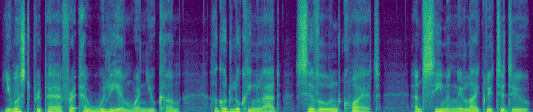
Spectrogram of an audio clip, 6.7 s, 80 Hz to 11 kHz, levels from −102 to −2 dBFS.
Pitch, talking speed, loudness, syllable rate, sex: 115 Hz, 190 wpm, -19 LUFS, 5.3 syllables/s, male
